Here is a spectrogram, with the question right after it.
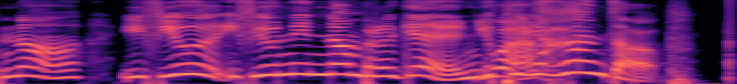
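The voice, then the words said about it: Imitated Greek accent, bingo caller. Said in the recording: “We can't do a Greek accent.”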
